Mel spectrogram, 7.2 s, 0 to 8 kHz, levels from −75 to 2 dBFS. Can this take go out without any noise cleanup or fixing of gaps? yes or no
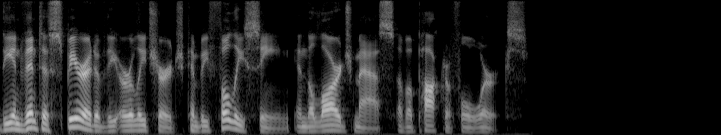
yes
